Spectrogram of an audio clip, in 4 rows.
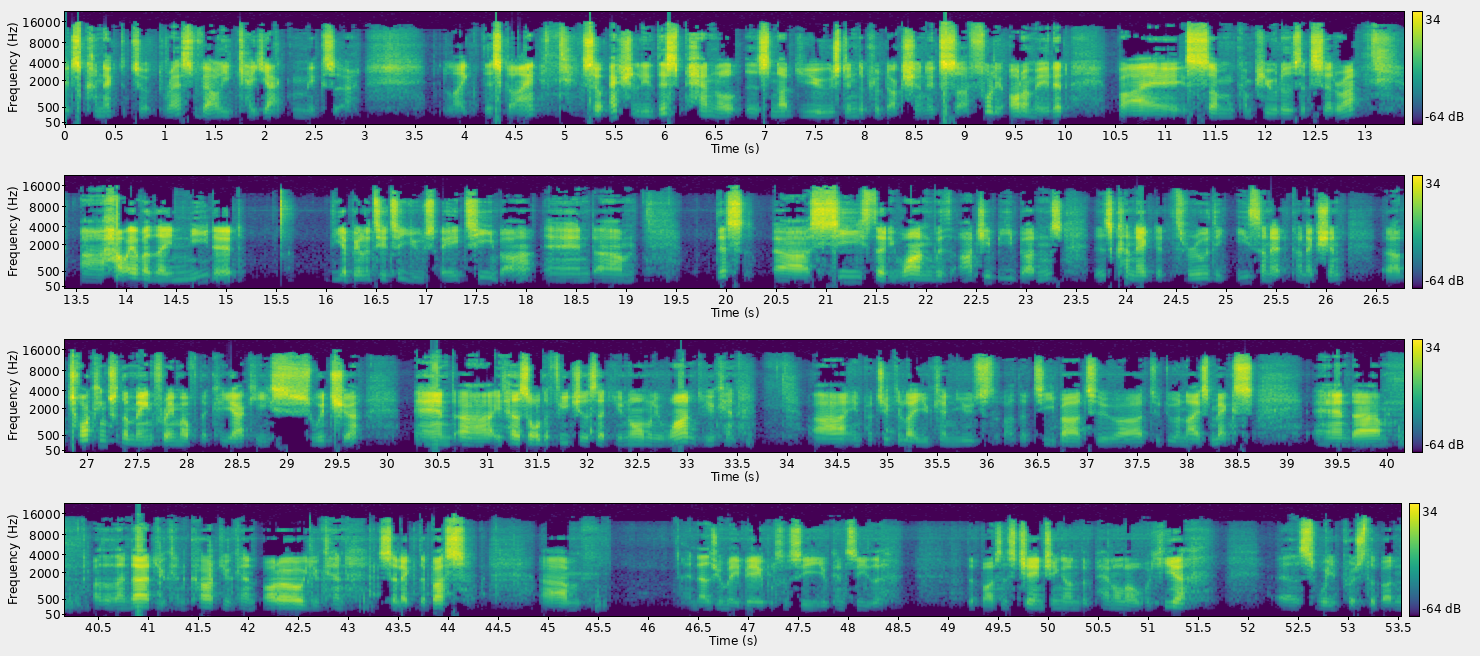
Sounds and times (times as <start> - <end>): Speech: 0.0 - 15.2, 16.1 - 45.5, 46.3 - 48.5, 49.2 - 51.6, 52.3 - 53.5.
